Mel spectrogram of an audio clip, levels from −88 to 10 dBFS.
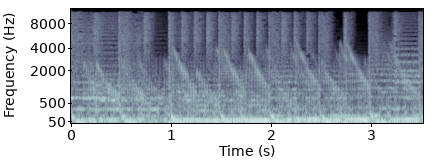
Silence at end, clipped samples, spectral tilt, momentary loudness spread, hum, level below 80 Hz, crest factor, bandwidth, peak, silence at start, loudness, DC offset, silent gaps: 0 s; under 0.1%; -5 dB/octave; 2 LU; none; -14 dBFS; 10 dB; 11.5 kHz; 0 dBFS; 0 s; -12 LUFS; under 0.1%; none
